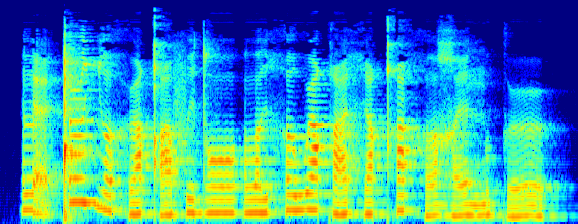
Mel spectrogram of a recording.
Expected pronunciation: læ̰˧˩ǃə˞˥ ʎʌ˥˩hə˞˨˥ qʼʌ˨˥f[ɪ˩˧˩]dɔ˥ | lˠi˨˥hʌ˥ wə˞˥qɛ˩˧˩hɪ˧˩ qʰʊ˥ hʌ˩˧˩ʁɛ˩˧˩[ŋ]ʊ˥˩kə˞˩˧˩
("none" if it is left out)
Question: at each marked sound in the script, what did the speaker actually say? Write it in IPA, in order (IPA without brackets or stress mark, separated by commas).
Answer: ɪ˥, ŋ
